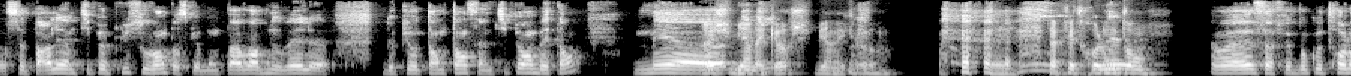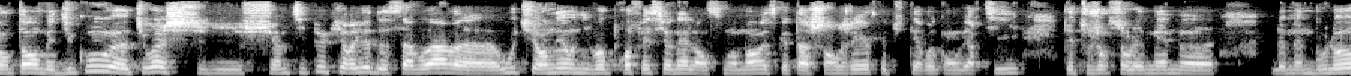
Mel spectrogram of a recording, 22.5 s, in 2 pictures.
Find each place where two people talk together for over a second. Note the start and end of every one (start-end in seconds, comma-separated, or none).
none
